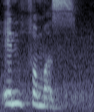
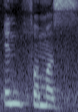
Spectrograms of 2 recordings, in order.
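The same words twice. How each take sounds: Both takes have the same delivery.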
